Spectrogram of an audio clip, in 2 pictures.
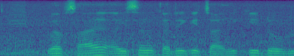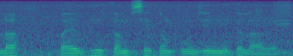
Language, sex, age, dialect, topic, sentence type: Bhojpuri, male, 36-40, Northern, banking, statement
